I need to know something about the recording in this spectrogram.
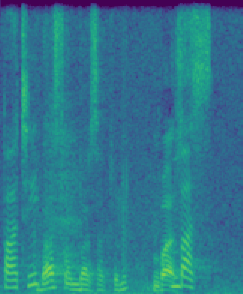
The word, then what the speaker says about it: Mbas: Mbas. Mbas. It's a bus, but it's pronounced as bus.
